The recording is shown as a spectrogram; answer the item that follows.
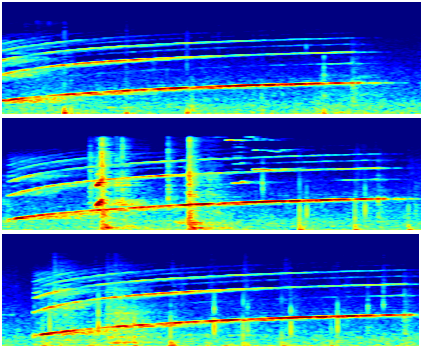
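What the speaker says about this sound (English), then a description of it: "please turn off that alarm" Wailing alarm in the video game Life is Strange, a rising siren-like sweep repeating three times at a steady pace, loud and continuous with no talk over it.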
